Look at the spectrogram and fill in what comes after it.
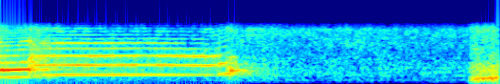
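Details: A male English Springer Spaniel "sings" on his owner's prompting, giving a steady, tuneful howl lasting about a second, then a person speaks.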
